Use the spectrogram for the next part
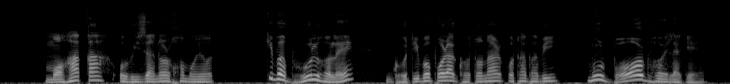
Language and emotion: Assamese, fearful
